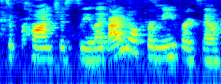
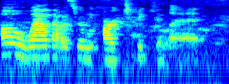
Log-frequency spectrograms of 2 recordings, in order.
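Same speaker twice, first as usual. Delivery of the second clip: imitated sarcastic tone. Imitating people who sarcastically praise how articulate someone sounds: imitating a sarcastic compliment. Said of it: "sarcastically say".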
